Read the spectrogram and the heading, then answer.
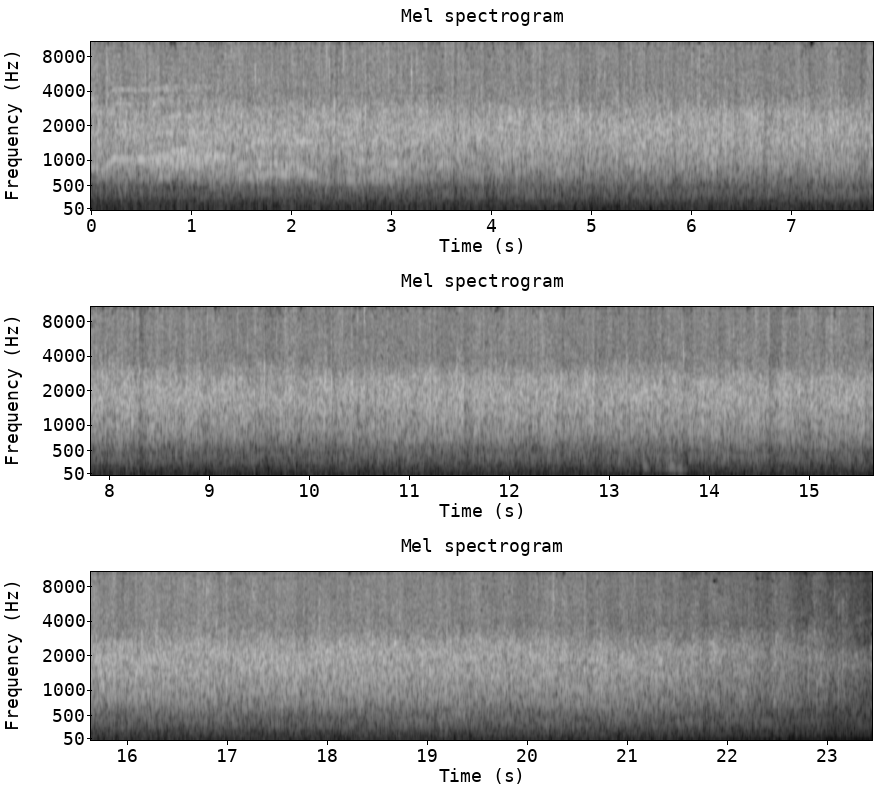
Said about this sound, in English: Your hands will get tired if you clap too long for every speaker.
